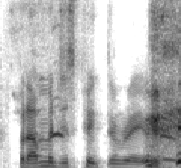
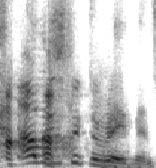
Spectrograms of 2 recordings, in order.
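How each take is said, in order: First: Said in the usual way. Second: Laughing through the words. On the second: Real, not acted. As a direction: say it while cracking up. Repeats pick while laughing.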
